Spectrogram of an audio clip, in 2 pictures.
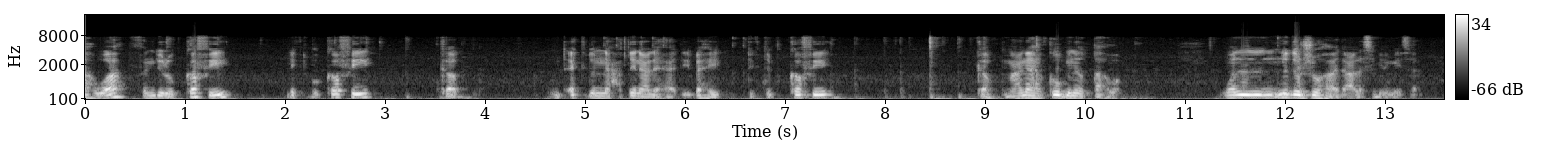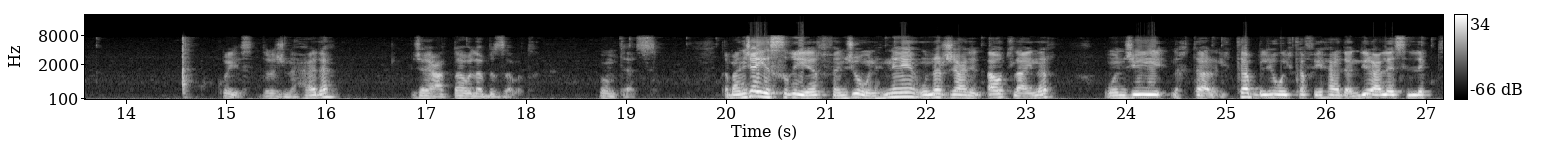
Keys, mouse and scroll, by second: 1.5 f, 5.7 click, 6.4-7.8 drag, 7.8 f, 8.1 e, 15.6-17.8 middle drag, 17.8-19.6 scroll up 1, 19.6-21.6 middle drag, 21.6-24.6 drag, 24.8 click, 25.5-27.1 right drag.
